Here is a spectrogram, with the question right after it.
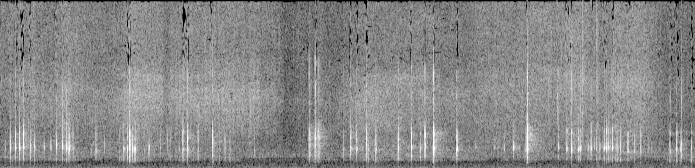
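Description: A gloved hand holds a small glass nail polish bottle with glitter inside up close and taps or scratches it with fingertips or nails. Many quick, quiet, bright ticks and clicks come in irregular bursts over a faint low hum, each dying away almost instantly.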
